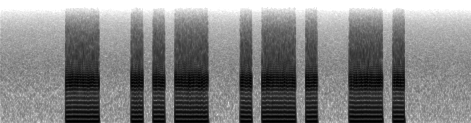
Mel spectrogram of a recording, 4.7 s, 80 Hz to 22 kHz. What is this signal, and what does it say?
Morse code, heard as a buzzer, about 11 wpm. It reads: TURN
